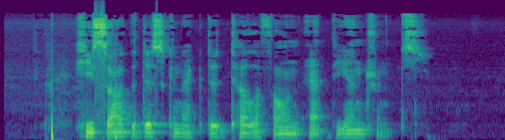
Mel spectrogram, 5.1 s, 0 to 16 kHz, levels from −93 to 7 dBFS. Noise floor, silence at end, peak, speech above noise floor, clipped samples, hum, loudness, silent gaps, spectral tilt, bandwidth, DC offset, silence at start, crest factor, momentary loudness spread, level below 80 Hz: -63 dBFS; 0.85 s; 0 dBFS; 46 dB; under 0.1%; none; -16 LUFS; none; -2.5 dB/octave; 16 kHz; under 0.1%; 0.5 s; 18 dB; 18 LU; -42 dBFS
